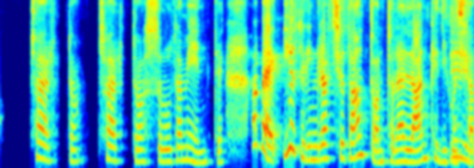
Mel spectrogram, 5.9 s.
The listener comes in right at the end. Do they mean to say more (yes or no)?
yes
